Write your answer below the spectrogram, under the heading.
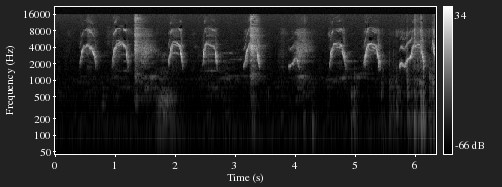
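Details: Guineafowl chicks giving high, arched, piping peeps, rising then falling. Single notes come about once a second over faint background hiss, with a brief noise burst early and a quick double peep at the end.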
